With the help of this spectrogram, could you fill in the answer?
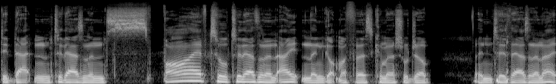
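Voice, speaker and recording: Speaking at a fairly quick pace with an Australian accent, a man's very deep, low voice has a dark, mellow tone, ordinary pitch variation and very even loudness, on a very clean recording with a silent background. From Melbourne, Australia. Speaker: radio host and comedian. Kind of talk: casual chat. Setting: radio studio.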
